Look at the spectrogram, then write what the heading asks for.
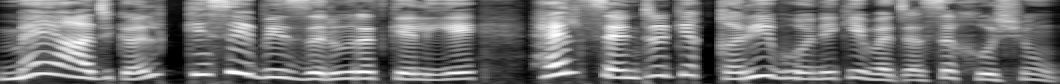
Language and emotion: Urdu, happy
